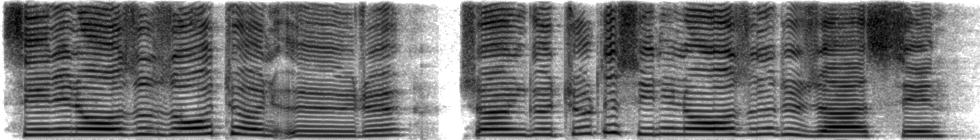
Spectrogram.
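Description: A woman voicing a bratty little boy who brags and taunts in a high, childlike voice. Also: moderate pace, clean tone, natural voice. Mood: cheeky. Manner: taunting, bragging.

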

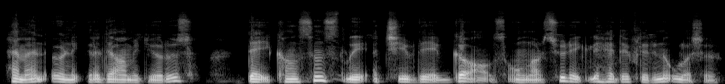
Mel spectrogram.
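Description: A man teaching English sentences, explaining each one and repeating the examples slowly. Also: medium pitch, vocal fry, dark tone, breathy edge, dry recording. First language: Turkish. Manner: explains sentences line by line, addresses viewers as friends. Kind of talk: language lesson.

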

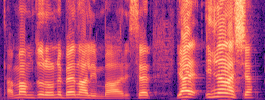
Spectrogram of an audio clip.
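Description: A man hosting a Minecraft role-play, excitable, scolding and shouting at his characters between laughs. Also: high-pitched, fast, slight background noise. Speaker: YouTube gaming host.

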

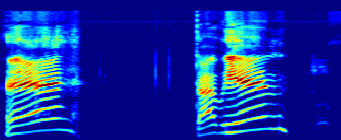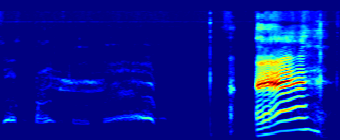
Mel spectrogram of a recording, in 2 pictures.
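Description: A man with a Mexican Spanish accent hosting a livestream. He is profane and taunting, shouting jeers at someone and then dropping to low asides for his viewers. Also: expressive, extremely slow, slight background noise. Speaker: livestream host. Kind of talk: livestream vlog.

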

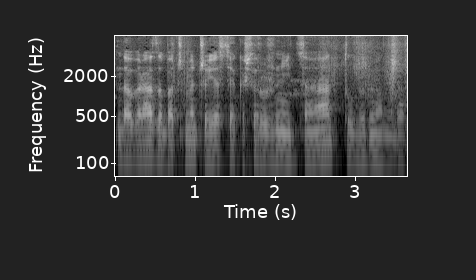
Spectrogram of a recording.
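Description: A middle-aged man casually explaining his car repair work in a home garage, matter-of-fact and relaxed. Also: low-pitched, unhurried. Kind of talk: casual workshop vlog narration.

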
